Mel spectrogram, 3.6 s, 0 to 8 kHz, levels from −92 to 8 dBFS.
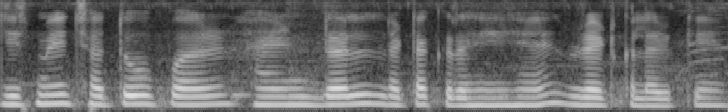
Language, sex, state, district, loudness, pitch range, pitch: Hindi, female, Uttar Pradesh, Lucknow, -16 LUFS, 205-225 Hz, 215 Hz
